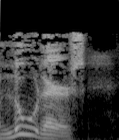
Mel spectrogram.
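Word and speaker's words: Luther: La familia de los Luthers. Esa es la pronunciación alemana de los Lutero, de donde viene el joven Martín Lutero.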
